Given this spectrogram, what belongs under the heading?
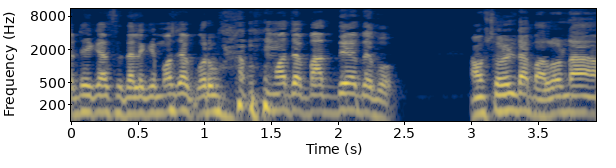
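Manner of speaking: ordinary talk, nothing marked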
